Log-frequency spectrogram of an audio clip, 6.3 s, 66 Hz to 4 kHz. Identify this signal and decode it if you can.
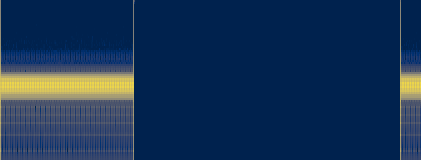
Ringback tone (North America), 440 + 480 Hz.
